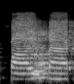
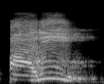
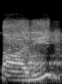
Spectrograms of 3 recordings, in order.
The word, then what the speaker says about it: Paris: Paris is in English. In Eiffel French, Tower. pronunciation is Paris. Paris. D'accord? Paris. S. The ending letter S will be silent. Paris.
